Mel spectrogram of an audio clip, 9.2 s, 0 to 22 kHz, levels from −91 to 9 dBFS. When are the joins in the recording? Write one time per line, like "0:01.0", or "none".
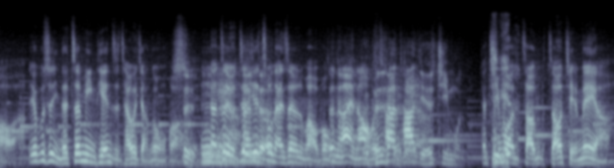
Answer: none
